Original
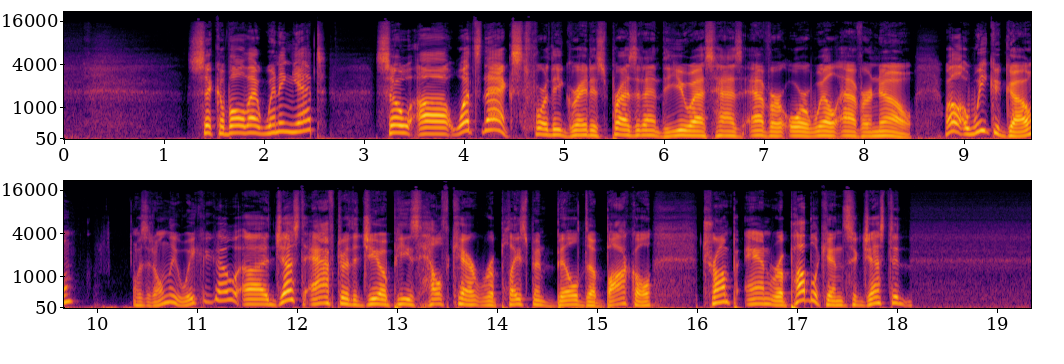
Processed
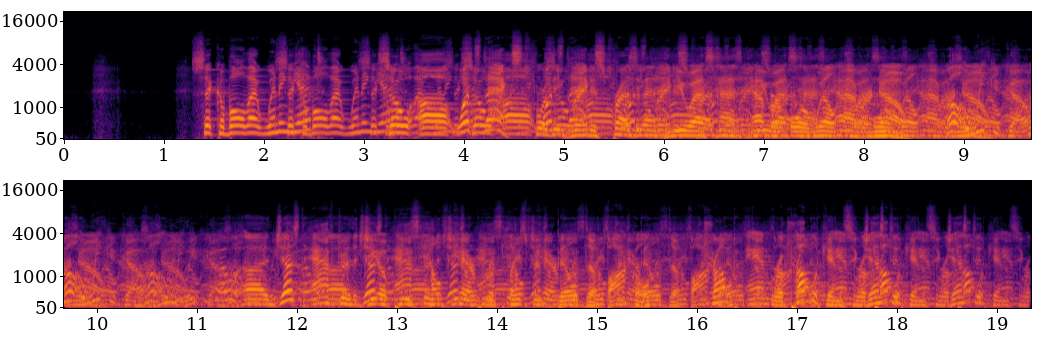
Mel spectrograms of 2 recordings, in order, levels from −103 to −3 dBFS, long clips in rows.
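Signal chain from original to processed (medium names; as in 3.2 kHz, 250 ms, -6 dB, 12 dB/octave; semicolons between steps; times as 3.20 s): high-pass 67 Hz 6 dB/octave; de-hum 162.5 Hz, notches 21; gate -49 dBFS, range -27 dB; bass shelf 110 Hz +8 dB; 9.15–11.25 s: compression 2:1, threshold -28 dBFS, peak gain reduction 8.5 dB; distance through air 120 m; feedback delay 830 ms, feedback 56%, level -4 dB; trim -8.5 dB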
